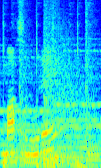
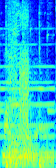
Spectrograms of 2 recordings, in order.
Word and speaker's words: Masamune: Essentially, I know it's actually pronounced Masamune. I know how, you know, Japanese words and names and stuff are usually pronounced based on how they're romanized. And it is meant to be pronounced Masamune.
